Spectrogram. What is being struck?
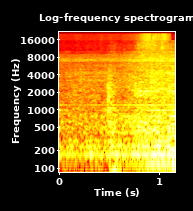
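Nothing is struck.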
